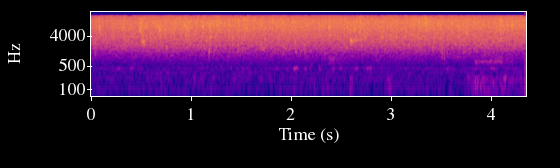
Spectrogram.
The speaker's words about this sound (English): And just before we get ready to leave, we hear rain hitting the window pane.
